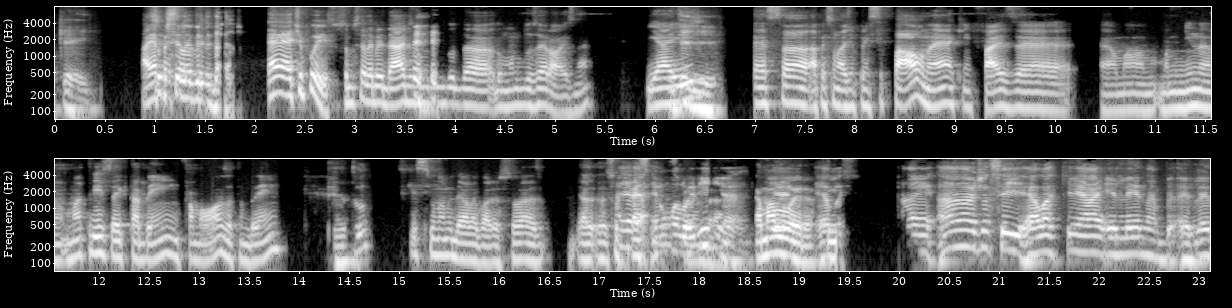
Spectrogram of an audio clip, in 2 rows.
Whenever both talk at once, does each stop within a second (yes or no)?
no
